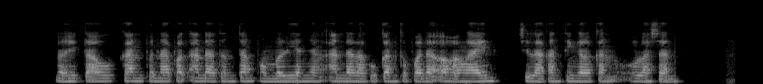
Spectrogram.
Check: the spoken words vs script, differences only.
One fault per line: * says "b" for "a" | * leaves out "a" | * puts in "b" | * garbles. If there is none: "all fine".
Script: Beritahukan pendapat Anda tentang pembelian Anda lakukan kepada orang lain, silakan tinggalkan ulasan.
* puts in "yang"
